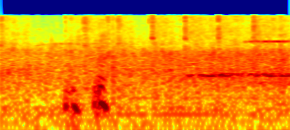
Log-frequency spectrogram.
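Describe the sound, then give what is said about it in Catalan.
Scattered applause from neighbours on balconies across from a hospital, faint and diffuse, with a thin steady tone running through the second half. “I a veure si duren o no duren encara aquests aplaudiments. Sentim-los perquè ara s'estan animant,”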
